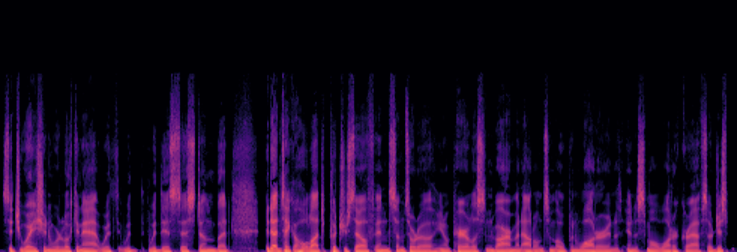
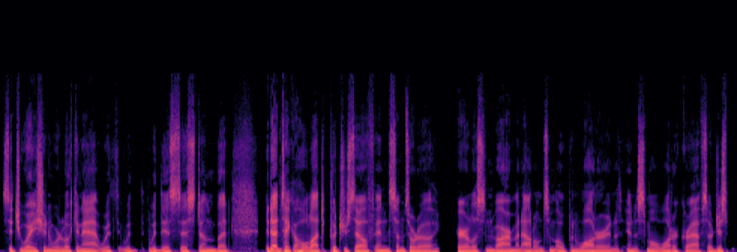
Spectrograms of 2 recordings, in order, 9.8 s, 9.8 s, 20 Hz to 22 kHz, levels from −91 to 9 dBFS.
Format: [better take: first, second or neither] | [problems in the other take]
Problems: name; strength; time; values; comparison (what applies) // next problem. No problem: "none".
first | audio cutting out; at 6 s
